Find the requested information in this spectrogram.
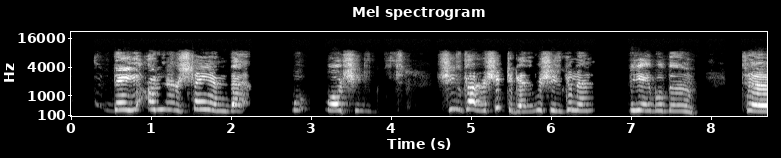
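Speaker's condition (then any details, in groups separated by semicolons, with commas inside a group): Cerebral palsy; spastic cerebral palsy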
